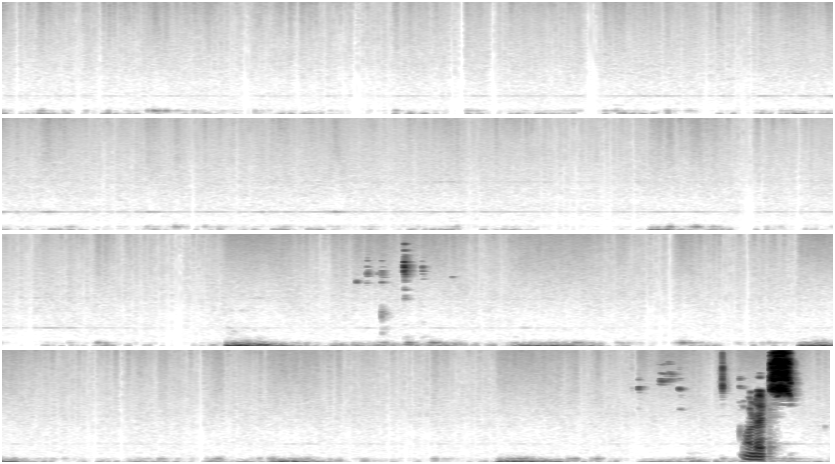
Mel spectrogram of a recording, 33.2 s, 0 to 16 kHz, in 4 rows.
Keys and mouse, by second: 12.6-19.3 middle drag, 19.6-21.5 drag, 22.0 F12, 32.7 Escape.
